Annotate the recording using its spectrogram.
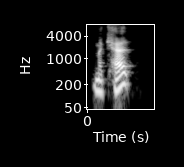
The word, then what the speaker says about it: Maquette: and hopefully I'm saying this right, Maquette, right? The Annapurna game? – Yes, that's correct, yeah.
